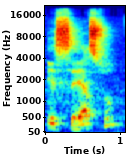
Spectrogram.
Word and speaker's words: excesso: A mesma coisa, então, vai acontecer com a palavra excesso. Eu tenho 2 dígrafos, né?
